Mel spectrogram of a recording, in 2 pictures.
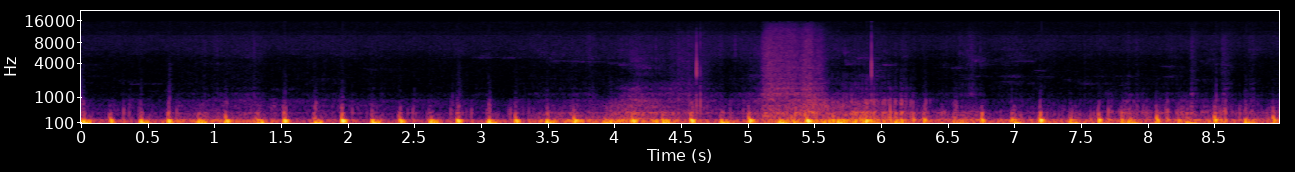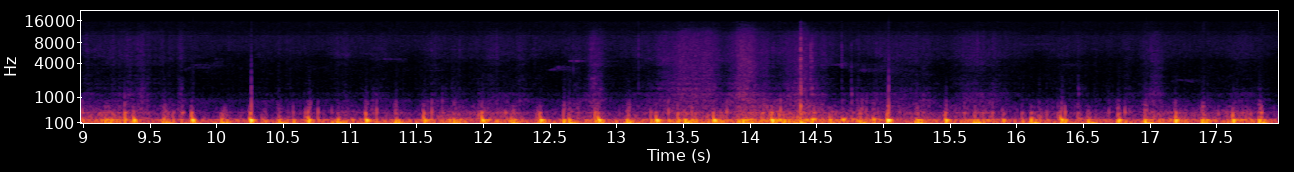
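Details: Female heartbeat recorded outdoors in the woods while smoking, somewhat nervous: steady, fairly fast regular low thumps with faint gurgling stomach noises in places.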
